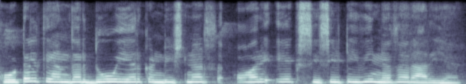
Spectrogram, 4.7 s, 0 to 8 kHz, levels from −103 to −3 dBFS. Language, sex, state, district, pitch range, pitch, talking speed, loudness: Hindi, male, Jharkhand, Garhwa, 215-240 Hz, 230 Hz, 165 wpm, -15 LUFS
